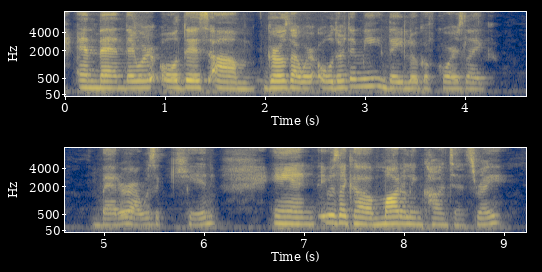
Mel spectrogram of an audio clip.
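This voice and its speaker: A woman with a Cuban accent speaks at a moderate pace and medium pitch, her somewhat breathy voice holding fairly even intonation. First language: Spanish. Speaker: social media influencer. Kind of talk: interview. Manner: hesitant, many fillers.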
